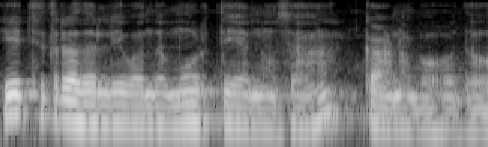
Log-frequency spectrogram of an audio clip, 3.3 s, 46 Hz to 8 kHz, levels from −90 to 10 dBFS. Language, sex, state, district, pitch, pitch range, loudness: Kannada, male, Karnataka, Bangalore, 105 Hz, 90-120 Hz, -17 LUFS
